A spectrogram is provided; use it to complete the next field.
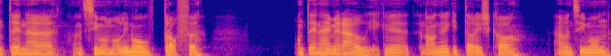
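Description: A man with a medium pitch speaks at a moderate pace with fairly even intonation and long, frequent pauses. The recording is very clean with a silent background. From South Africa. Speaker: rock musician. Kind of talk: radio interview.

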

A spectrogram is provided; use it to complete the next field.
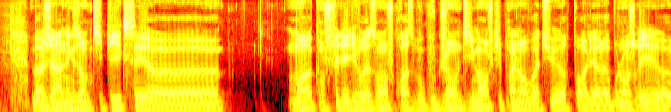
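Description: Amid noticeable background noise, a man speaks very fast at a medium pitch in a flat, monotone way. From northern France, Lille. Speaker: artisan baker. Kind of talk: radio interview.

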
